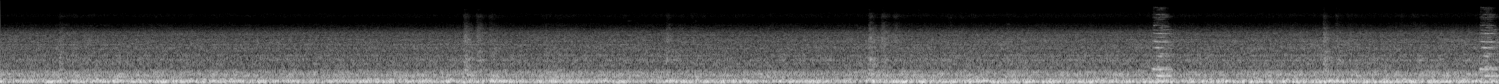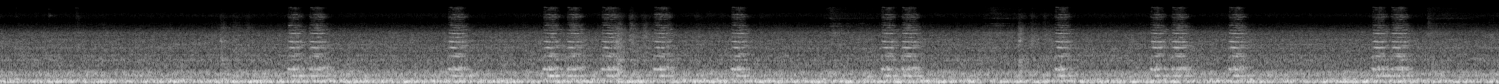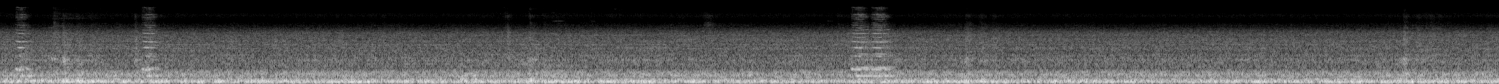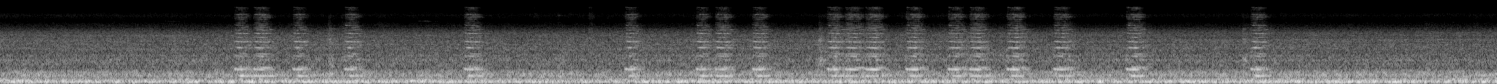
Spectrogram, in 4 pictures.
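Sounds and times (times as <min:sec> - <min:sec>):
train rumbling: 0:00.0 - 0:59.9
train horn toots: 0:11.5 - 0:11.9, 0:14.8 - 0:15.2, 0:17.8 - 0:18.4, 0:19.4 - 0:19.8, 0:20.4 - 0:22.7, 0:23.8 - 0:24.4, 0:25.4 - 0:25.9, 0:26.5 - 0:27.6, 0:28.7 - 0:29.3, 0:30.1 - 0:30.5, 0:31.3 - 0:31.7, 0:38.4 - 0:39.1, 0:47.3 - 0:48.7, 0:49.6 - 0:50.0, 0:51.2 - 0:56.6, 0:57.4 - 0:57.8.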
